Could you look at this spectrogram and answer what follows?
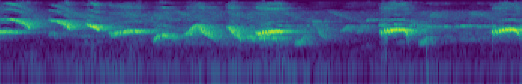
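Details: Oriental magpie-robin calling: a run of bright whistled and slurred notes, some falling and some rising, broken by short pauses and ending in two loud sweeping phrases.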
